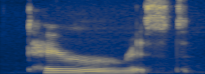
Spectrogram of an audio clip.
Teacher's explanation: your tongue curls back into the r position and hold it there while you make the second er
